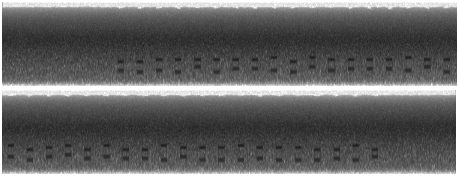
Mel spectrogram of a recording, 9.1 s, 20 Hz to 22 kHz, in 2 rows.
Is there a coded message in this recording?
Yes: DTMF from 1.2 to 8.3 s, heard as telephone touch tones, dialled by machine, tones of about 60 ms, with radio hiss and a squelch burst at the end. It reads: 4152028861#5888602918#4944382235221437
